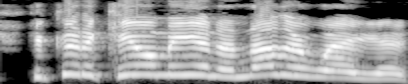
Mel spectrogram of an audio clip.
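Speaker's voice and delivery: put-on very high-pitched, furious, angry screaming. Speaker retelling how Bemis, really angry after a scare, screamed; imitating Bemis screaming. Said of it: "he's screaming".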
